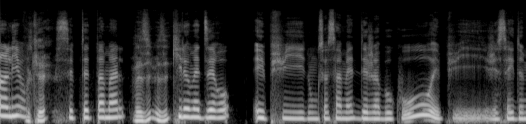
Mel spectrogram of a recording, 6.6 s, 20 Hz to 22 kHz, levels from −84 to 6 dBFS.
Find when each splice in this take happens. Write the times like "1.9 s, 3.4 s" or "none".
3.1 s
